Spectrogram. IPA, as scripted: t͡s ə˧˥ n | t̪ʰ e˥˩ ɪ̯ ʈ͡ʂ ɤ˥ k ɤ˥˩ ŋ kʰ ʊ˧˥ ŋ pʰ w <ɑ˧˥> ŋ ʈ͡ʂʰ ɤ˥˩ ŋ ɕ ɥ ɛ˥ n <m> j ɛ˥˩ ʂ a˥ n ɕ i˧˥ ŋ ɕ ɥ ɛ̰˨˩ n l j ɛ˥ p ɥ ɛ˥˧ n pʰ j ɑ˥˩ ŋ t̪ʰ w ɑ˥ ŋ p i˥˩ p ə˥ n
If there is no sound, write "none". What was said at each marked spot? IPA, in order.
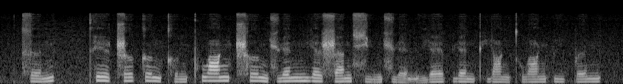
ɑ˥, m

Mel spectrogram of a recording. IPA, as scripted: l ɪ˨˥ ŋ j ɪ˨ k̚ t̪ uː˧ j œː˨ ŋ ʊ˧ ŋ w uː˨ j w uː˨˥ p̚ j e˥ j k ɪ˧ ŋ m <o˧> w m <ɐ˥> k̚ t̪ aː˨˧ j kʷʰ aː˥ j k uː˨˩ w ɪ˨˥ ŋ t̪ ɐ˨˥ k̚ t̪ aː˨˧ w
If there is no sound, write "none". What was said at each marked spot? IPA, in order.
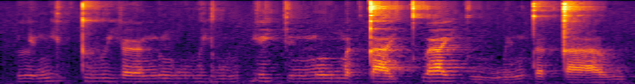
o˧, ɐ˨˥

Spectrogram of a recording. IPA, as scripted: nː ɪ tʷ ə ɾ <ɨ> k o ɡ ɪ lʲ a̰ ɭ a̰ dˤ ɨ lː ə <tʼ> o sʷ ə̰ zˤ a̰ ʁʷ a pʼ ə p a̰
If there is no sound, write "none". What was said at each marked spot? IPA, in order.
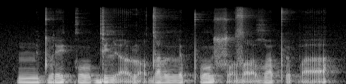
ɪ, pʼ

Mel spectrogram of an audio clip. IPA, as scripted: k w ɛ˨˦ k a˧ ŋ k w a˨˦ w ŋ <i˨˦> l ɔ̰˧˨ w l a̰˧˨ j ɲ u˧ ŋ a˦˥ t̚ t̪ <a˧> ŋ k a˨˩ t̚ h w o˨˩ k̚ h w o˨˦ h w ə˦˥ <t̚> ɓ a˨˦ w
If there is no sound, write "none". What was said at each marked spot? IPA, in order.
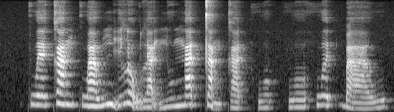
ḭ˧˥, a̰˧˨, t̚

